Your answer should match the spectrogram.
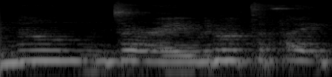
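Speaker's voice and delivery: high, meek peacemaking; mock timid girl voice. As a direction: sound like the shy girl avoiding fights. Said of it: "one of those quiet".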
